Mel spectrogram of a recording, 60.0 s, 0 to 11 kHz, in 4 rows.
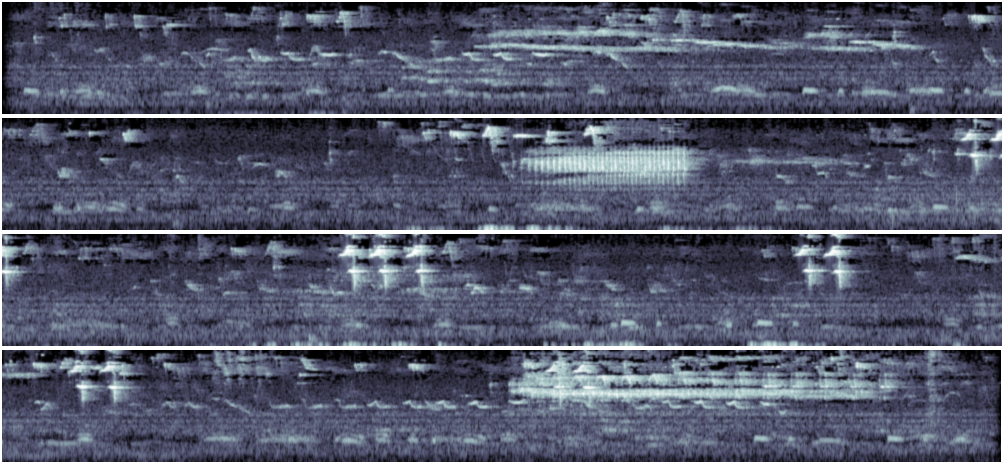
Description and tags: Countryside ambience loop created for Ludum Dare 42 game jam; made from a recording i did some years ago in Cerro Azul, Cordoba, Argentina; during summer. Recorded with Zoom-H6 and edited with Adobe Audition.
